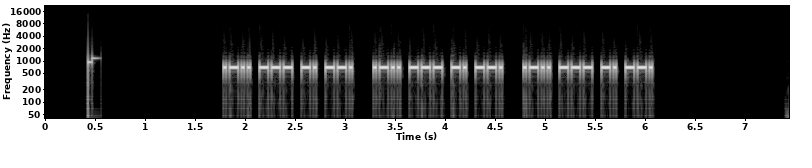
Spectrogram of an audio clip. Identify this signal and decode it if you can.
Morse code, heard as a keyed tone, about 40 wpm, 700 Hz. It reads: LONG LONG LONG
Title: Top 100 Words Repeated 40wpm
